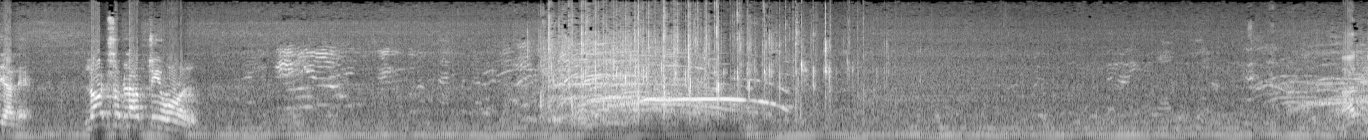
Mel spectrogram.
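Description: A crowd of men and women shout and cheer loudly outdoors.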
